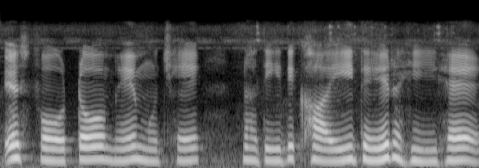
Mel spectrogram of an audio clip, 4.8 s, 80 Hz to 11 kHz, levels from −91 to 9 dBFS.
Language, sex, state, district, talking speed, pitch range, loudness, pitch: Hindi, female, Madhya Pradesh, Umaria, 110 wpm, 185-205 Hz, -16 LUFS, 190 Hz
